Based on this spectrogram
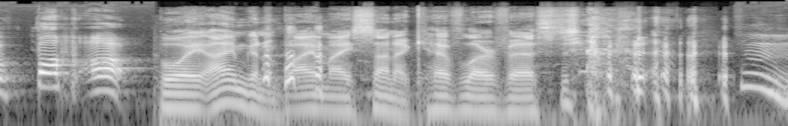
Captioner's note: everyone laughs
